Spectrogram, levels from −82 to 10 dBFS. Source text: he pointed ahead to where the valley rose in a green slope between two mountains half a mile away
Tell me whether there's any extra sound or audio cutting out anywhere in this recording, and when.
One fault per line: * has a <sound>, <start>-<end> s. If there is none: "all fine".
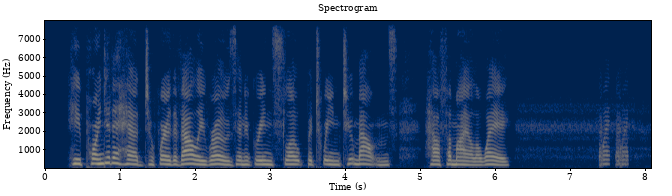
* has a laugh, 7.4-7.8 s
